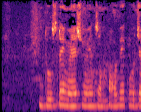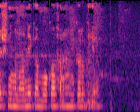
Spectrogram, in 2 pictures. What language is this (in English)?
Urdu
